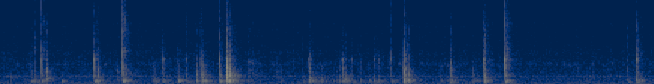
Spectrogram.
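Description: Long fingernails tap on the top and front of a hollow, white plastic game console casing, roughly console-sized, lying on carpet. The result is an uneven series of light, sharp clicks with a hollow plastic tone and almost no ring between taps.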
